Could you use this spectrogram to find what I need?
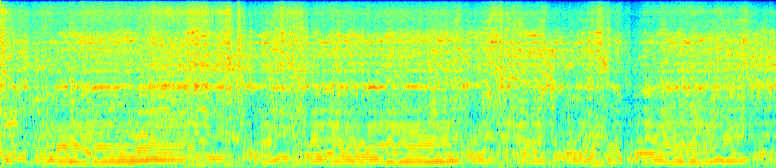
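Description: A dirt bike engine roars and revs up and down close by.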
